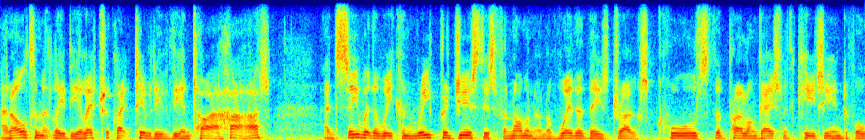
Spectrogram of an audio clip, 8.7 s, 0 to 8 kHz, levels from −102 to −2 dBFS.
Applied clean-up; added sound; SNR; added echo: none; none; none; none.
